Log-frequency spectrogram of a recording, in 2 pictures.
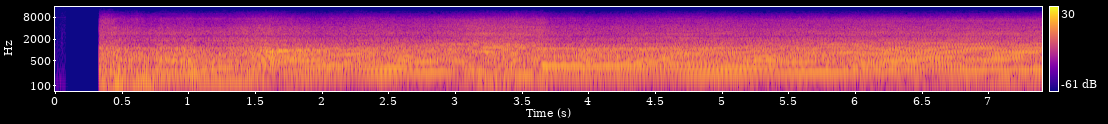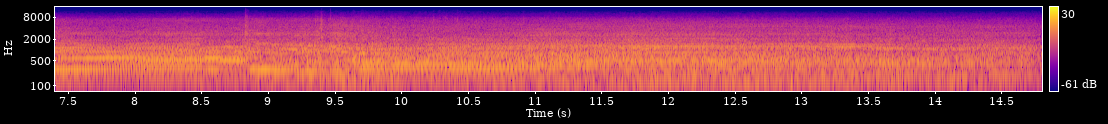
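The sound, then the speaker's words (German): A BMW M1's straight-six engine, with Kugelfischer injection, individual throttle bodies, twin overhead camshafts and four valves per cylinder, making 277 PS at 6600 rpm, heard from the seats inside the car, revving and pulling up through the gears with rising and falling pitch, loud and continuous for the whole stretch, no talking. “Einspritzungen von Kugelfischer, Einzeldrosselklappen, zwei obenliegende Nockenwellen, vier Ventile pro Zylinder, was dann zusammen eine Leistung von 277 PS bei 6600 Umdrehungen ergab.”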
